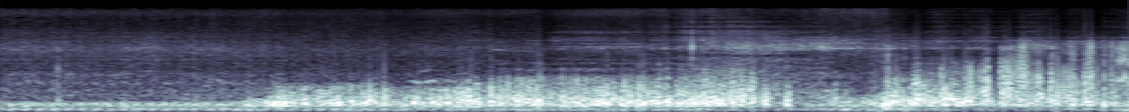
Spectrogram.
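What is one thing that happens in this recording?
A motorcycle passes close by.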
